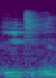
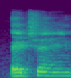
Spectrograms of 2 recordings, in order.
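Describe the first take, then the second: First: The name sounds like 'eh-tee-en'. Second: The name sounds like 'ay-chain'. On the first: This is how others have been saying it. The speaker calls it wrong. "we've been saying Etienne his whole career" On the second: This is how the person himself says it. The speaker calls it right. "What is it?"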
